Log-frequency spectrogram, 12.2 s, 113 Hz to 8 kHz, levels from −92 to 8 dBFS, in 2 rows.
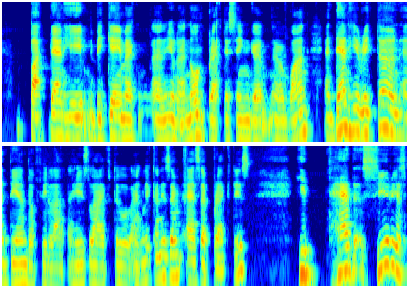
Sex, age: male, 50-69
